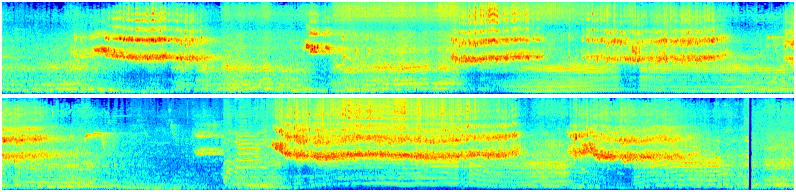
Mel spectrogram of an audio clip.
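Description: Subaru Impreza rally car's flat-four engine revving hard, its pitch climbing and falling again and again through gear changes and braking, with tyres squealing through the turns. It dips briefly about two-thirds of the way in, then comes back loud at once.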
